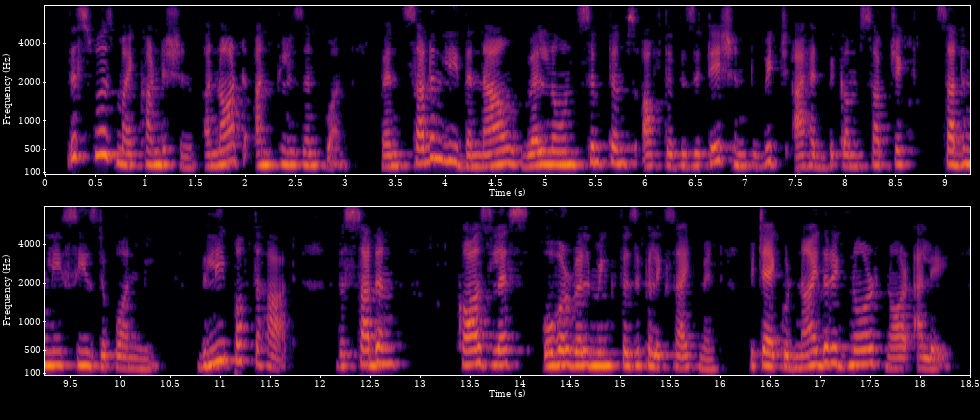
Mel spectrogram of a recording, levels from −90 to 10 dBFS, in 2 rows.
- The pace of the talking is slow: No, average, 150 wpm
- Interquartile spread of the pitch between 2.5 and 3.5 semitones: Yes, average, 3.1 semitones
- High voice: Yes, high, 230 Hz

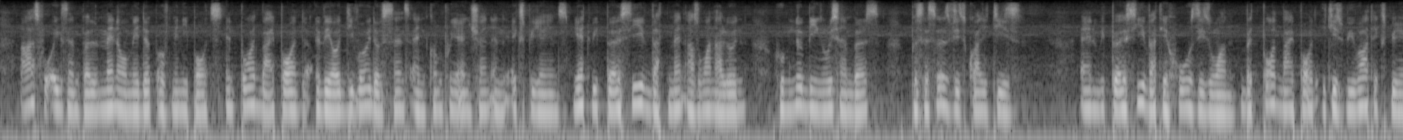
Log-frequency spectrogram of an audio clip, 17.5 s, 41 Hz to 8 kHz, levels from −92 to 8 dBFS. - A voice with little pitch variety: Yes, narrow, 1.8 semitones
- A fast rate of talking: No, average, 185 wpm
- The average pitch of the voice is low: Yes, low, 125 Hz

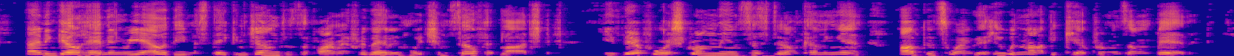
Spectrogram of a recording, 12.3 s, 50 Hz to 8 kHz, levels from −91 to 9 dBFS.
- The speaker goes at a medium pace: Yes, average, 160 wpm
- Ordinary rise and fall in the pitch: No, wide, 6.9 semitones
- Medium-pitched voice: No, high, 200 Hz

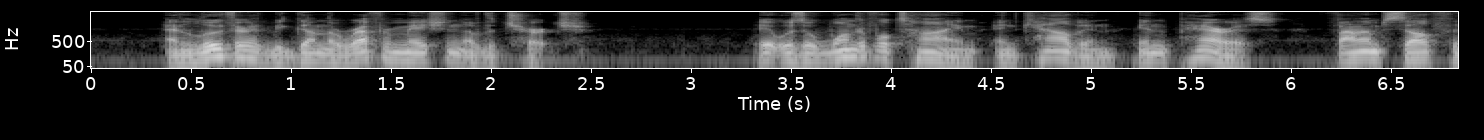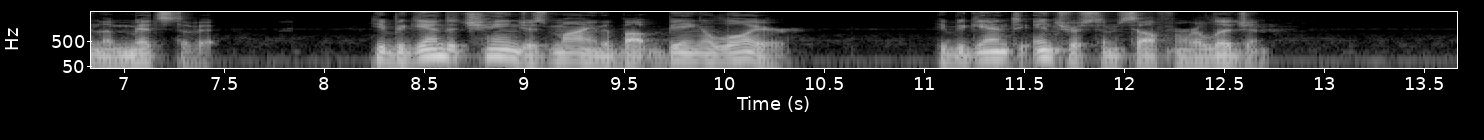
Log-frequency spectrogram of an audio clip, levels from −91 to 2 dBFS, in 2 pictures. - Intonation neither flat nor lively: No, wide, 6.5 semitones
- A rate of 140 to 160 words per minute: No, average, 190 wpm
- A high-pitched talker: No, very low, 90 Hz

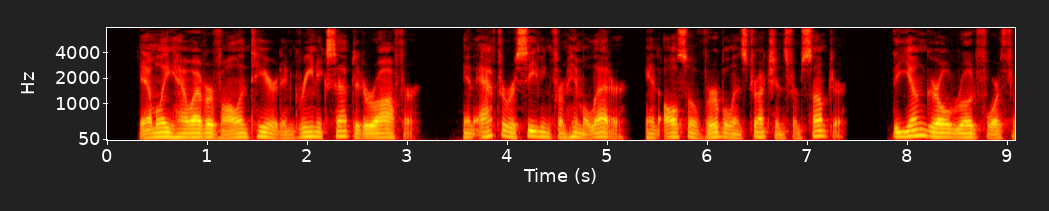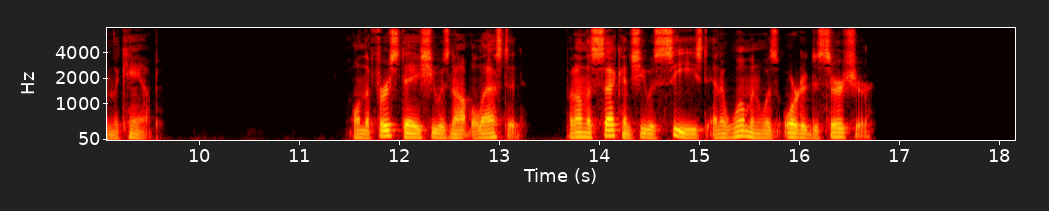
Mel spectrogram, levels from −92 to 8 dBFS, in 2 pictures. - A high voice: No, low, 105 Hz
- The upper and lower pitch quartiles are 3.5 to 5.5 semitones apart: No, average, 3.1 semitones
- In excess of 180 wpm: No, average, 175 wpm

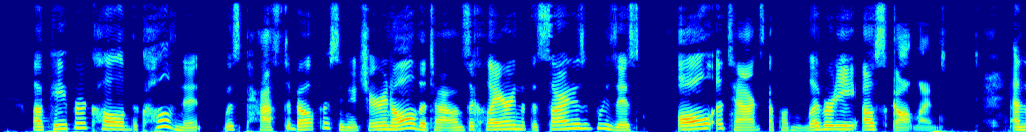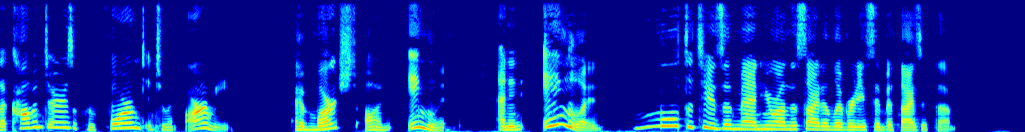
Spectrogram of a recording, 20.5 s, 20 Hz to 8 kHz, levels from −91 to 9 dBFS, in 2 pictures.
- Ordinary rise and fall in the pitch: No, wide, 6.9 semitones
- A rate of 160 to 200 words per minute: Yes, average, 165 wpm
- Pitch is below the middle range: No, high, 210 Hz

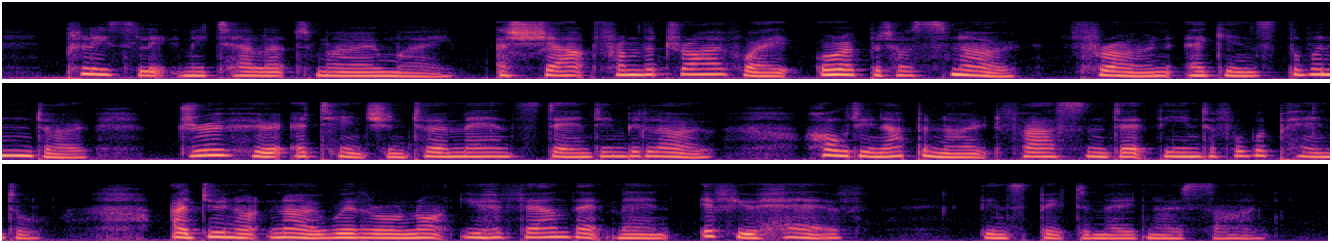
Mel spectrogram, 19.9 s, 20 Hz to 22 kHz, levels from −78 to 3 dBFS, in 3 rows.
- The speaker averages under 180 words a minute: No, average, 185 wpm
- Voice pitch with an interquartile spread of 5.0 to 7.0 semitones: No, average, 3.0 semitones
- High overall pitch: Yes, high, 210 Hz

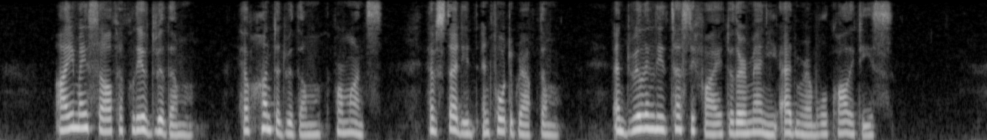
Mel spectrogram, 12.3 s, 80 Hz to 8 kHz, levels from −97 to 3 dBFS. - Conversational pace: No, slow, 120 wpm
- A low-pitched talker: No, high, 190 Hz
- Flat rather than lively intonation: No, average, 4.8 semitones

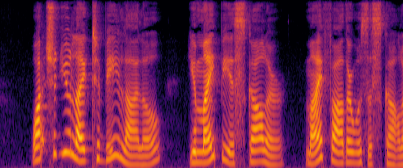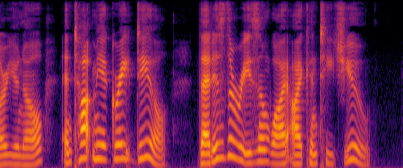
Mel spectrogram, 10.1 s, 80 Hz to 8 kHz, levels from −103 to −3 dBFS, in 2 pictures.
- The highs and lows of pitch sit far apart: Yes, wide, 6.7 semitones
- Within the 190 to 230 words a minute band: Yes, average, 200 wpm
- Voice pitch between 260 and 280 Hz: No, high, 190 Hz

